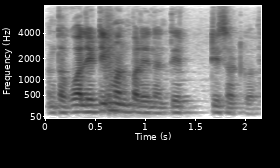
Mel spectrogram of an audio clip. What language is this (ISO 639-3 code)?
nep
